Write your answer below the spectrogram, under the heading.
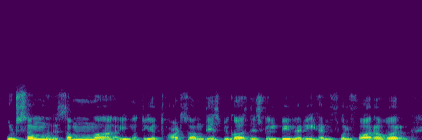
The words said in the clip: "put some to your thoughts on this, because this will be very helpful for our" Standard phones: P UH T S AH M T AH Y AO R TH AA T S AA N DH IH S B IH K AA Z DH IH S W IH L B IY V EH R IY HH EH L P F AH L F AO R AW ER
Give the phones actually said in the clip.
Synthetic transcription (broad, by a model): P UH T S AH M S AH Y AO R T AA T S AA N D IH S B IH K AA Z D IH S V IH L B IY V EH R IY HH EH L P F AH L F AO R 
